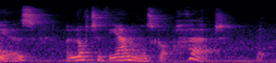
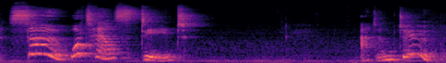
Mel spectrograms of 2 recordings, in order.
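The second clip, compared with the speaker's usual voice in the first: drawn-out question; 7 semitones higher, 4 dB louder than usual. Acted. Teacher drawing out a question.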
